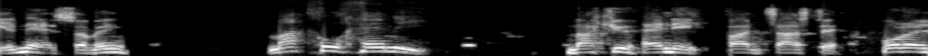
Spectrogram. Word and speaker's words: McElhenney: How do you pronounce it? Is it like it's like Menenemy, isn't it? Something. McElhenney.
